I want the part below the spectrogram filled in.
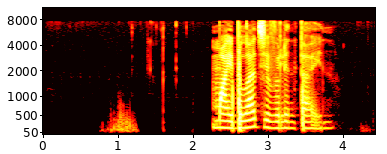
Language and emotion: Russian, neutral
